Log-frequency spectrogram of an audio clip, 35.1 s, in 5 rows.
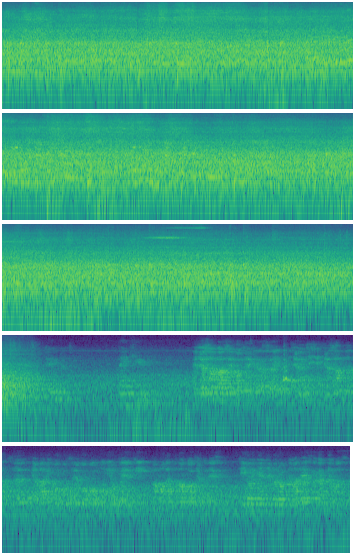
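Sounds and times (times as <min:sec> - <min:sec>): train wheels on rail: 0:00.0 - 0:21.8
high-pitched wheel squeals: 0:16.9 - 0:18.1.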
